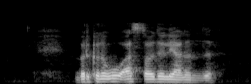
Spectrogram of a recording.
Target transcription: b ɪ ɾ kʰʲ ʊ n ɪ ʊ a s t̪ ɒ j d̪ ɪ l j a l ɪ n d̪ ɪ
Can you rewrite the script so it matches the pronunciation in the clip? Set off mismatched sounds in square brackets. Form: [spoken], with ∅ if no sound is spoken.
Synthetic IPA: b ɪ ɾ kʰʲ ʊ n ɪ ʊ a s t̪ ɒ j d̪ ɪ l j a l ɪ n d̪ ɪ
